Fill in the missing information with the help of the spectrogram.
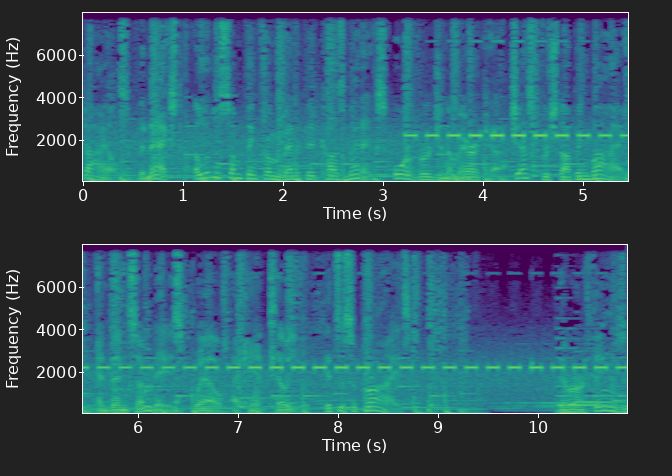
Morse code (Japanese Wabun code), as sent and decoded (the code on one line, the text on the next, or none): none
